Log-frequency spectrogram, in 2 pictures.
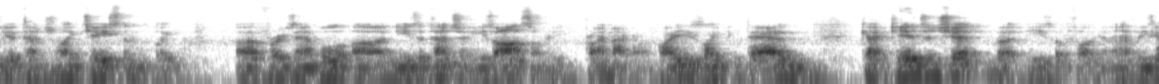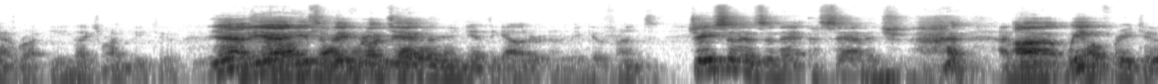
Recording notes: We shot outside of the studio and at the gym instead.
